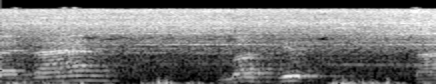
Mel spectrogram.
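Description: A man's voice speaking, with a steady hiss behind it.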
